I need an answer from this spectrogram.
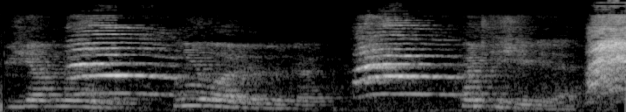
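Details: Kitten meowing indoors: two long, drawn-out harmonic meows, each wavering slightly before trailing off, separated by a short pause. A person talks over the calls, and a brief burst of noise ends the sequence.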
